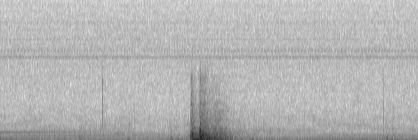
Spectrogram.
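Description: A steady low electrical hum, with one loud dull thud about halfway through.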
